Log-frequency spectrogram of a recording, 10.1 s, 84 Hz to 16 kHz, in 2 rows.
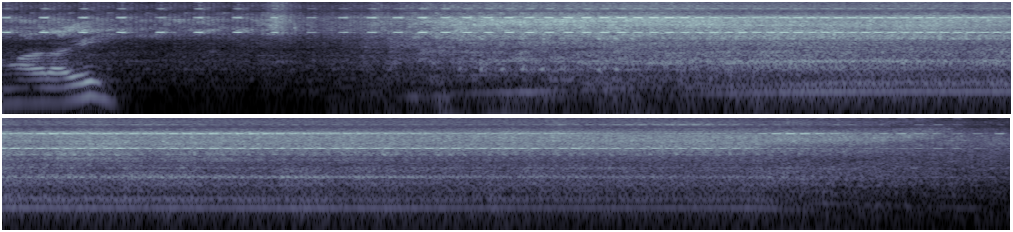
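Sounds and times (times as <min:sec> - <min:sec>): engine running at steady revs: 0:01.3 - 0:09.8.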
